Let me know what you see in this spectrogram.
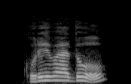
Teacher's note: It's a question, so please remember to say it with a rising intonation.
